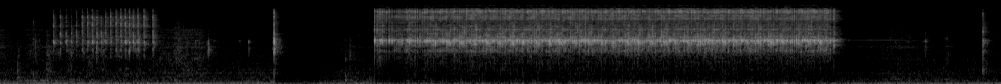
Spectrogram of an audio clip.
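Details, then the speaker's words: Ocean City 920 level-wind fishing reel after cleaning, lubrication and reassembly, with a cracked side plate; loud fast even ratcheting click for about four seconds as the spool turns, clicker engaging properly. "All right, now let's see if we have a clicker. That is a very loud clicker."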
